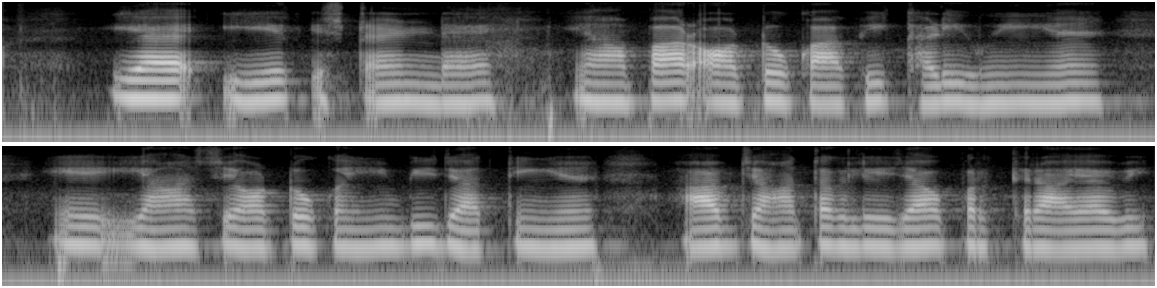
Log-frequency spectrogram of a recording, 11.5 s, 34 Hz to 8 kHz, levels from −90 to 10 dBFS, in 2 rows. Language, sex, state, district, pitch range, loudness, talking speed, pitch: Hindi, female, Uttar Pradesh, Jalaun, 160-170 Hz, -20 LUFS, 150 wpm, 165 Hz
